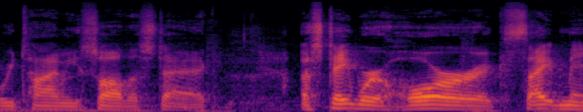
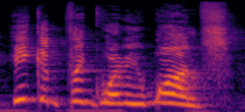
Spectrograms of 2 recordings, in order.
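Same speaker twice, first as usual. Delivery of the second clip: much higher and louder, near a scream; frightened retort; 5 dB louder than usual. A narrator's reading. Feline snapping back at Bambi, high panicked cry. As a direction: push it up into panic. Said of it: "went on screaming".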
